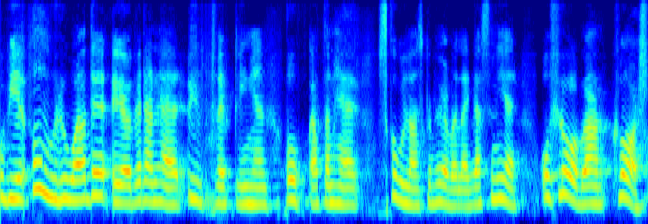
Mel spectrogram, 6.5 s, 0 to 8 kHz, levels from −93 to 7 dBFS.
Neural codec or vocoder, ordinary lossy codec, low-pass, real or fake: codec, 16 kHz, 1 kbps, FreqCodec, larger model; none; none; fake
